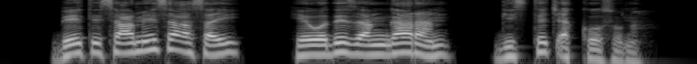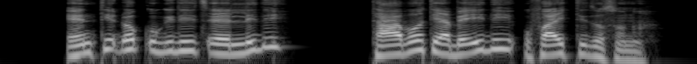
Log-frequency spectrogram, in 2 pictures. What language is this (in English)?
Gofa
